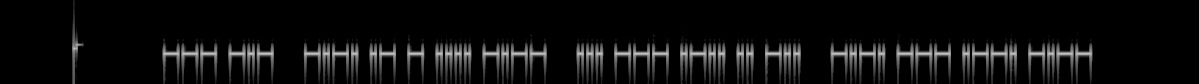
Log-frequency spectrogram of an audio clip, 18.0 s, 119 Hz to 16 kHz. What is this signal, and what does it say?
Morse code, heard as a keyed tone, about 17 wpm, 700 Hz. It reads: OK CATHY SOLID COPY
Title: K1USN SST QSO Practice 17wpm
